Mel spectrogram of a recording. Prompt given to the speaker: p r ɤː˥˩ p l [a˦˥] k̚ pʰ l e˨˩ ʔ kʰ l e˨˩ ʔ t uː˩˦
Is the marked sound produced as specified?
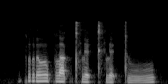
yes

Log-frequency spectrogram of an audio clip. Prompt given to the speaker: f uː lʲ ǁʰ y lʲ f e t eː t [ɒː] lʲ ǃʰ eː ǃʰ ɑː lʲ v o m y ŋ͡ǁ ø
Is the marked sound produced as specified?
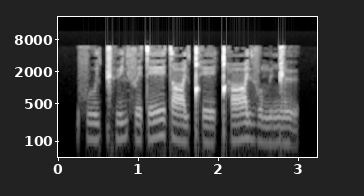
no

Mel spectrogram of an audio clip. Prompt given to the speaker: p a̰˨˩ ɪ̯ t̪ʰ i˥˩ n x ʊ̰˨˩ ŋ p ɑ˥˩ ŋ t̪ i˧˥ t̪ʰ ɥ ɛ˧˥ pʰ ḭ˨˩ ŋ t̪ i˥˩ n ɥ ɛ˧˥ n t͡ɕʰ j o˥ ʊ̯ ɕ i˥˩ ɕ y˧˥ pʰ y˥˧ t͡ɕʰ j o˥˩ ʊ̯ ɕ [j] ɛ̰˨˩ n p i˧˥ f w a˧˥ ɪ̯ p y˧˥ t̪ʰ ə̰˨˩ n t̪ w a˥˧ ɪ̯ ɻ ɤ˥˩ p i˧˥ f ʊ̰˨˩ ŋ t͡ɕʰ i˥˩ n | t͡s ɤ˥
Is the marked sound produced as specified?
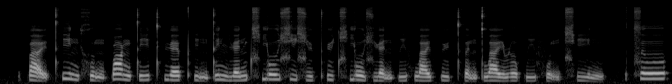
no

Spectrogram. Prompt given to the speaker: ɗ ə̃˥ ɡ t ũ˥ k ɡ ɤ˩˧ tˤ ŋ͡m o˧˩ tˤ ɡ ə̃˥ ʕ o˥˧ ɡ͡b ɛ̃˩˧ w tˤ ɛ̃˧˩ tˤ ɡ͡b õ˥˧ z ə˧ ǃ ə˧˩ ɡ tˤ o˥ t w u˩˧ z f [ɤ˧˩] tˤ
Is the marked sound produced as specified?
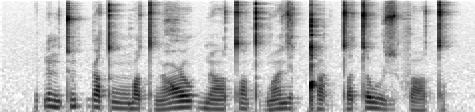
no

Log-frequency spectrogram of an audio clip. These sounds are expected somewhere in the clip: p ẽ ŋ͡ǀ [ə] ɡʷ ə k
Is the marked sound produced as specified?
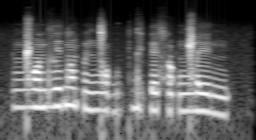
no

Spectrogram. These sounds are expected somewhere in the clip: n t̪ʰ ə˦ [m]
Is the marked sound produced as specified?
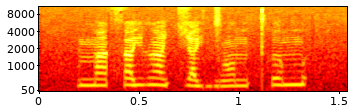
yes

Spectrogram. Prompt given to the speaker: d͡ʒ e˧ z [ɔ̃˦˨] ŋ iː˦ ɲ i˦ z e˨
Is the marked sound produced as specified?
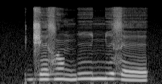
yes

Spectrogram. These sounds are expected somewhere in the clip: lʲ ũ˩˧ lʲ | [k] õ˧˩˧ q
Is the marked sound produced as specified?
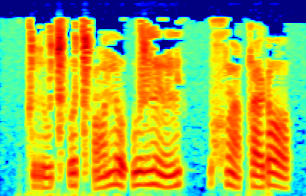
no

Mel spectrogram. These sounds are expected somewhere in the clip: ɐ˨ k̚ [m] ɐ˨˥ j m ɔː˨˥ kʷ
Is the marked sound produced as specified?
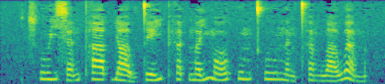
yes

